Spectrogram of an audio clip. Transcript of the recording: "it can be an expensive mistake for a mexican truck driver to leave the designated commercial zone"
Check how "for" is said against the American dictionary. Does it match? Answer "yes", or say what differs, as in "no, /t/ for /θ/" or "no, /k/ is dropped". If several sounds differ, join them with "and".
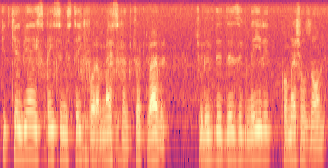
yes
